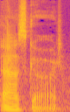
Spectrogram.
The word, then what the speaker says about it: Asgard: Believe it or not, 4564RD is pronounced Asgard.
